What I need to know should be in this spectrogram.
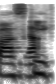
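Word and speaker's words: Bosque: And though that's in um Bos County, is that how you pronounce it? Bos County. Boss County. Bos County. Bosi County.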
